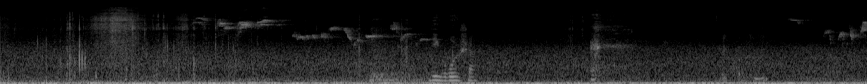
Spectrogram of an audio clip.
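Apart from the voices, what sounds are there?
songbirds chirping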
